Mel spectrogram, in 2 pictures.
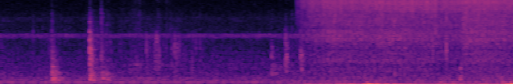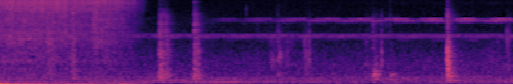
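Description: A steady hiss from the open engine bay of a broken-down pickup, starting suddenly about four seconds in and cutting off about four seconds later. Around it, insects trill on a steady high note, with a few soft clicks and footsteps.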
